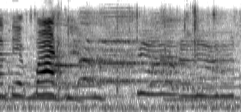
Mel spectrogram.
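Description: Chickens clucking: a couple of short, sharp calls, the loudest about half a second in, over a steady hum.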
